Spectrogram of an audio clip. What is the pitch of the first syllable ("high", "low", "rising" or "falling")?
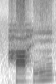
low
